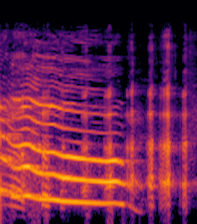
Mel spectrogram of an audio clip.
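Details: Mishka, a Siberian Husky known for talking, gives a long wavering howl rich in overtones that slides slowly downward for about a second and a half, then breaks into several short choppy yowled syllables.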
